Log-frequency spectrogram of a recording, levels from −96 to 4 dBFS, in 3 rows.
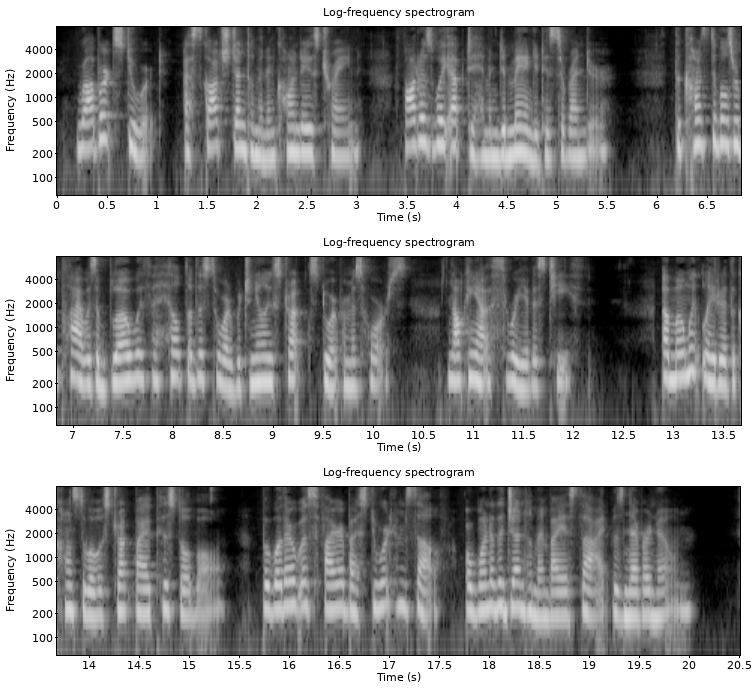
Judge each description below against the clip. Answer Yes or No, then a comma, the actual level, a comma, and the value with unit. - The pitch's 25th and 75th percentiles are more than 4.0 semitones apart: No, average, 3.6 semitones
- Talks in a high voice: Yes, high, 215 Hz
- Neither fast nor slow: No, fast, 215 wpm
